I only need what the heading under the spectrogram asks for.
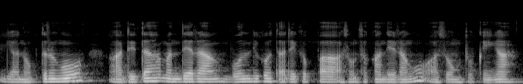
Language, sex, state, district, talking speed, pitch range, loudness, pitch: Garo, male, Meghalaya, West Garo Hills, 90 wpm, 115-135 Hz, -20 LUFS, 125 Hz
